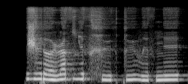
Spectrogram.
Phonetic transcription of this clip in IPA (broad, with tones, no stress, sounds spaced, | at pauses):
ʒ ɪː˥ ɾ ɜː˧ ɭ a˥ θ ʎ e˥ θ x yː˧ θ k y˧˥ β ɪː˧ θ ŋ e˥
